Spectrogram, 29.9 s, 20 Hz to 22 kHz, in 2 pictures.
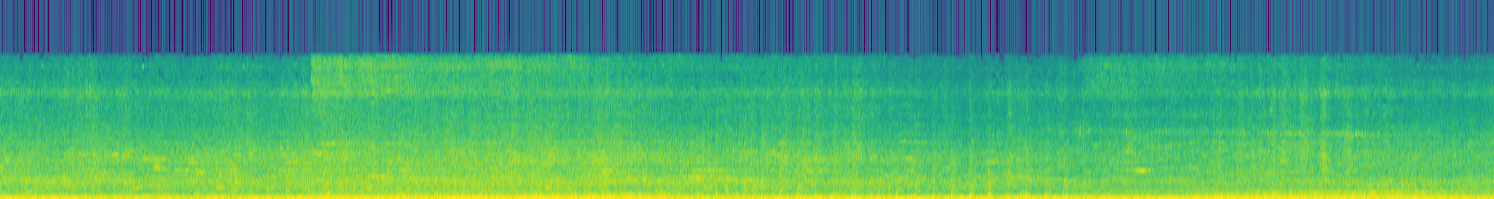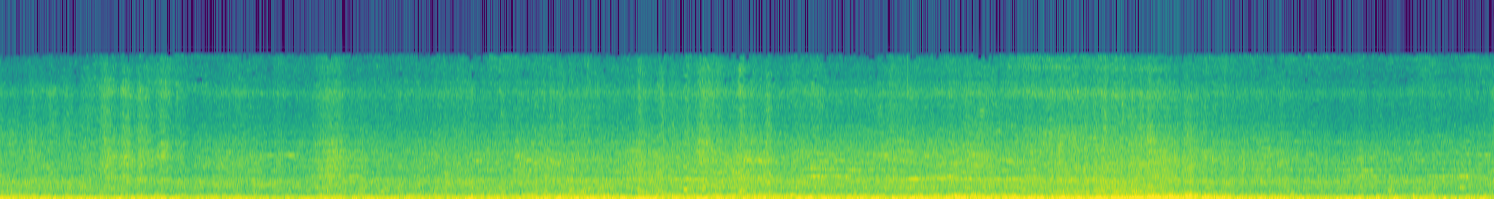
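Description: Loaded coal train rolling steadily past at close range: the rumble and clatter of the coal cars' wheels on the rails. Around the middle, a mid-train GE Dash 9 diesel locomotive goes by and adds a deeper engine rumble for several seconds.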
